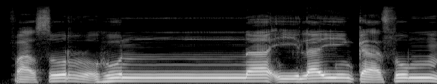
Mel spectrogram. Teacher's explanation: suaranya itu kita tahan, kita dengungkan begitu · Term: gunnah musyaddadah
